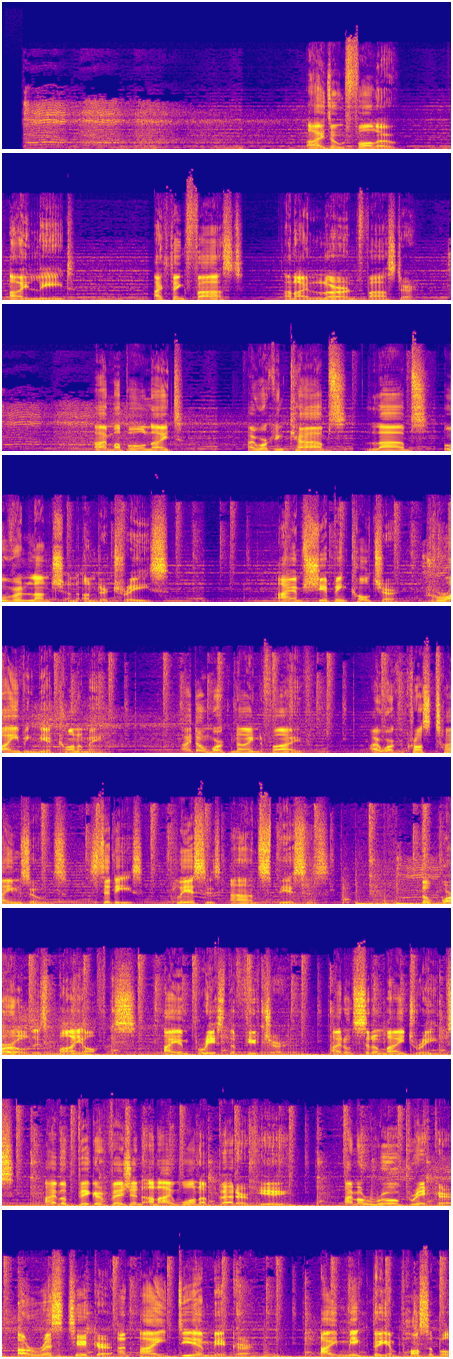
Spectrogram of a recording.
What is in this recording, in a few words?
northern irish accent commercial; huawei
